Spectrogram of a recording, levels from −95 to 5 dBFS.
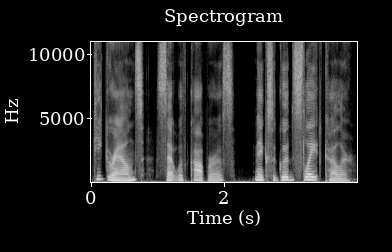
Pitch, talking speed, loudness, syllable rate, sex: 190 Hz, 150 wpm, -18 LUFS, 4.3 syllables/s, female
